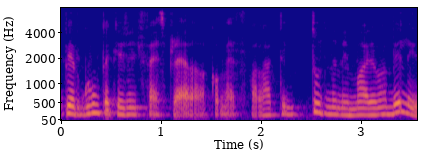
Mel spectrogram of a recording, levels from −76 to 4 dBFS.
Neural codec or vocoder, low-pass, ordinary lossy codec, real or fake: codec, 16 kHz, 4 kbps, FunCodec, trained on Chinese and English, 50 frames a second; 7.2 kHz; none; fake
